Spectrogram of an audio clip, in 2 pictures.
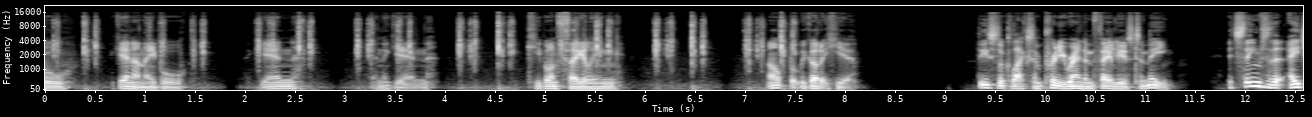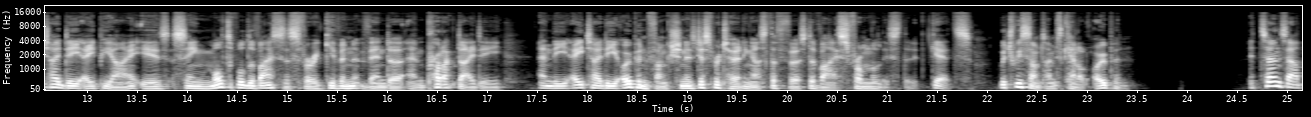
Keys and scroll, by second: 0.0-6.9 typing.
